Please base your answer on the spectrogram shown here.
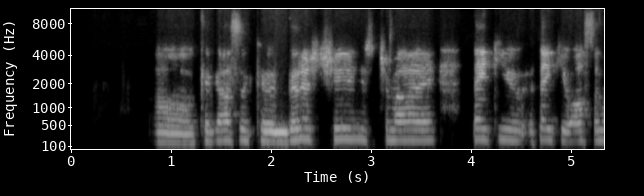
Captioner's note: speaking in Native language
